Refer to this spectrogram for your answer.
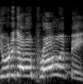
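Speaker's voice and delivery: sudden loud, high-pitched blurted outburst. Voicing Morgaine interrupting a conversation: suddenly blurting out. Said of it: "Morgaine suddenly bursts out".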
